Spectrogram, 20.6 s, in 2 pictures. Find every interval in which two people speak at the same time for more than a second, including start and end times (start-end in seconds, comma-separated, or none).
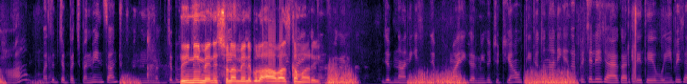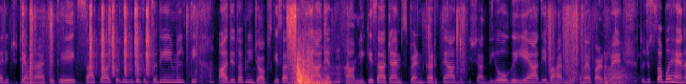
2.5-4.8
